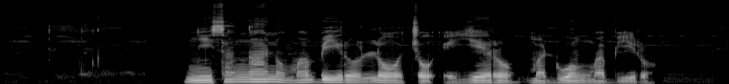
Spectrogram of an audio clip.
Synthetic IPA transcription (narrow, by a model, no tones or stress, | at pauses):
ɲisaŋanɔmabiɾolɔt͡ʃɔʔejeɾomadwoŋmabiɾo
